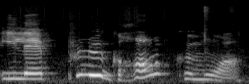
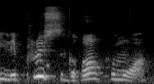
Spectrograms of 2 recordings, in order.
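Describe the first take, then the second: First: The S of plus is silent. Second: The S of plus is pronounced. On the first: The speaker calls it right. "you don't use the S. You would say" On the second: The speaker calls it wrong. "you wouldn't say"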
